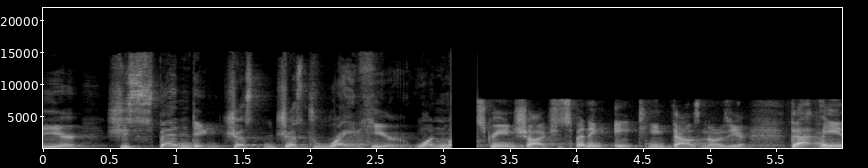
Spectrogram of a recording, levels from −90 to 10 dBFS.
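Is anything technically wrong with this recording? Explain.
Yes. At 3.05 s the sound drops out for 200 ms, then returns duller, with nothing above 7.6 kHz, a level shift of about 5 dB and a new noise floor well below the signal. This is likely an input switched to a poorer device, whose narrower band and own character persist to the end.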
